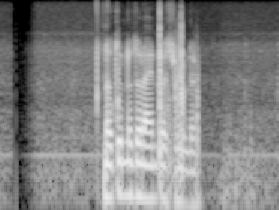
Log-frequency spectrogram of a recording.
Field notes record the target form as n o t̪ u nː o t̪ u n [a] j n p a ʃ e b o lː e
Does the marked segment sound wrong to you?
no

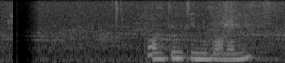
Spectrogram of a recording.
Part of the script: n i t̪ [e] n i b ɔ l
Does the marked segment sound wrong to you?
yes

